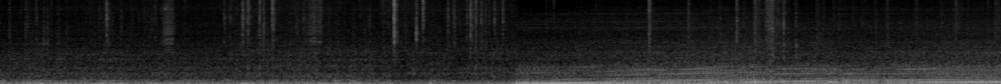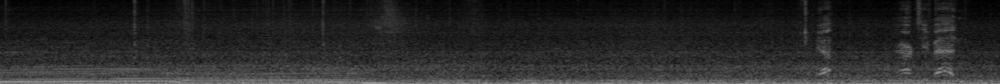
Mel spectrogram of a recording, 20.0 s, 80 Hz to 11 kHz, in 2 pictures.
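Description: A BMW 335i with the N54 engine on Bilstein coilovers is heard from inside on a test drive: a steady low road rumble, then the engine revs up through several rising gear pulls before settling back to cabin drone.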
